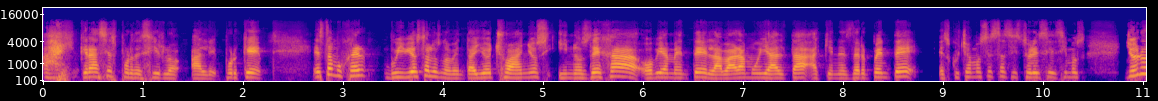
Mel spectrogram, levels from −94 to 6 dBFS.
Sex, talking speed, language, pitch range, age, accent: female, 175 wpm, Spanish, 180-230 Hz, 40-59, Mexican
